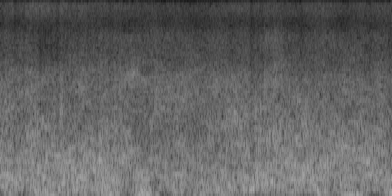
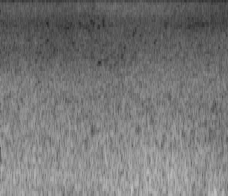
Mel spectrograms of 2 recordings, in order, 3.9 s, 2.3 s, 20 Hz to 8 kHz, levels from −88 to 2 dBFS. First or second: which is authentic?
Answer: second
